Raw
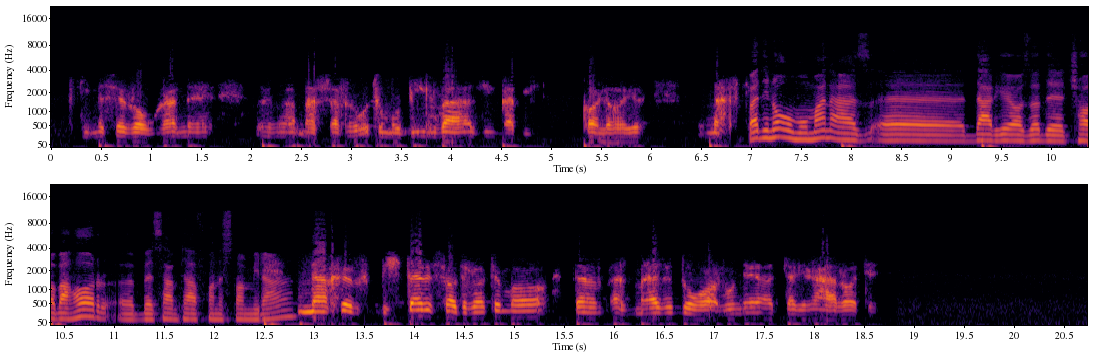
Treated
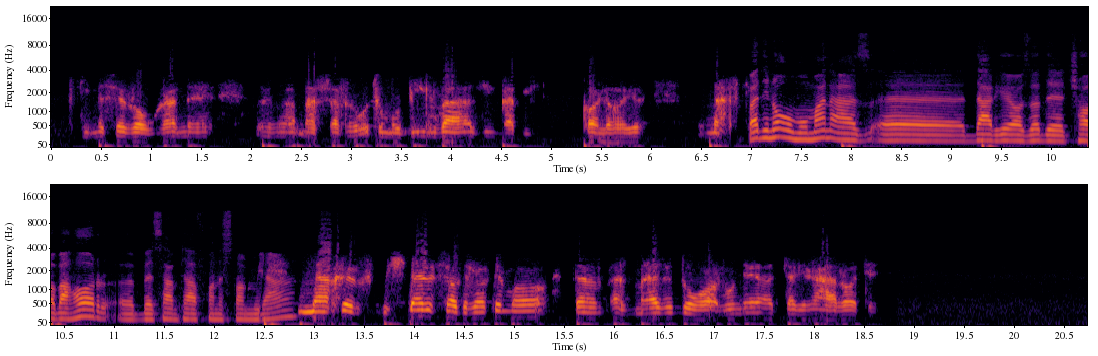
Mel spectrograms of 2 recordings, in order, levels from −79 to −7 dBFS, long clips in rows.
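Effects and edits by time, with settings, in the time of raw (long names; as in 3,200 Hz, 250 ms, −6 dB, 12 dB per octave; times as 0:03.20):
0:12.31–0:15.21: all-pass dispersion highs, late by 58 ms, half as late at 1,200 Hz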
